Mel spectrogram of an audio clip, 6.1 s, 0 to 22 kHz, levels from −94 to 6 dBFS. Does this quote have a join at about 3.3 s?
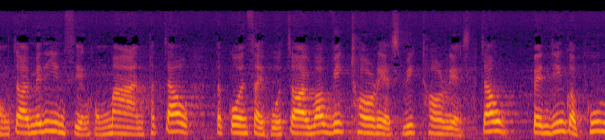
no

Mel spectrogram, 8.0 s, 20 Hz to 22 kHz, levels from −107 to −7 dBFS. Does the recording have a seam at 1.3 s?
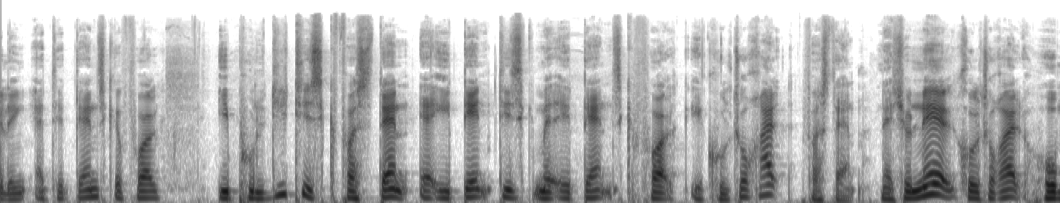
no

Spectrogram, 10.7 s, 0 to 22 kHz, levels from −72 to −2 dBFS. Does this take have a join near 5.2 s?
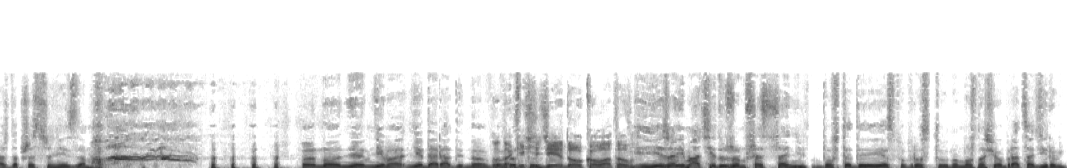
no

